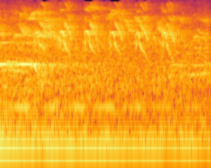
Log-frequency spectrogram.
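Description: Small birds chirping outdoors: a quick run of short, high chirps that each slide downward, over a steady low hum.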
